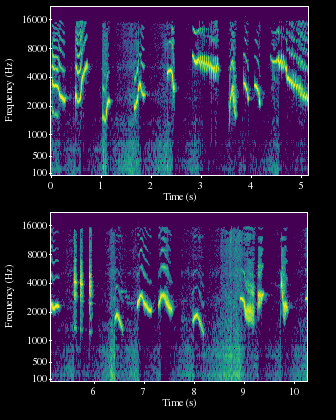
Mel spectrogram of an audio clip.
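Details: Asian pied starling song played so caged birds answer and sing: lively medley of looping whistles, repeated downslurred notes and a buzzy descending trill, separated by short pauses, with steady low hum throughout.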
